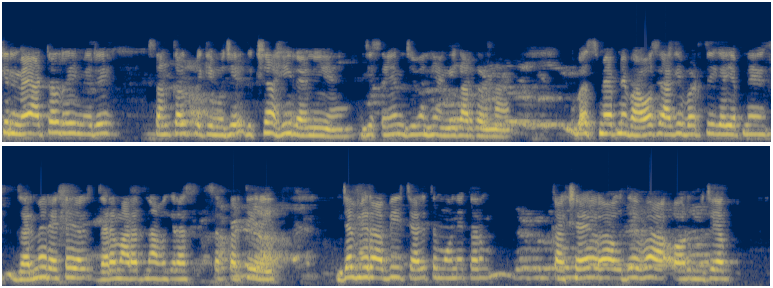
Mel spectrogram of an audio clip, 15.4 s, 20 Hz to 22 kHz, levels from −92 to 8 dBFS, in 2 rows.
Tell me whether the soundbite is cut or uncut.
uncut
